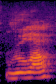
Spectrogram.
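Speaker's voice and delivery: "Ruler" ending in an open ah; Australian schwa ending. Shown as a demonstration. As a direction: say "Ruler" with the final R dropped. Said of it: "trying to think of other words".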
